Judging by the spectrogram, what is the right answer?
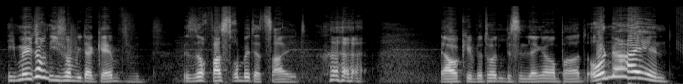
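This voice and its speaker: A man commenting on his gameplay in a let's play, excitable, with loud outbursts and swearing. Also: on the high side, brisk. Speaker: let's player. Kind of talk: gaming commentary. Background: faint game music.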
